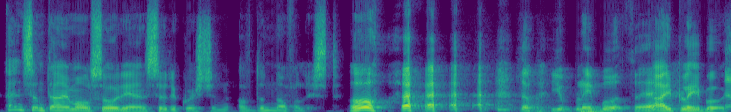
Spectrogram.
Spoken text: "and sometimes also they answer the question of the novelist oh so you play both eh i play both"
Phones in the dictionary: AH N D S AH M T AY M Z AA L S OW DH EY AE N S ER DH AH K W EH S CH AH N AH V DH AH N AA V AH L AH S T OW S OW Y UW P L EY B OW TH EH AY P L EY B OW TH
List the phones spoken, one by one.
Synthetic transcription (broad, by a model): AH N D S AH M T AY M AA L S OW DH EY AE N S ER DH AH K W EH S CH AH N AH V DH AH N AA V AH L AH S T OW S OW Y UW P L EY B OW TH EH AY P L EY B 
